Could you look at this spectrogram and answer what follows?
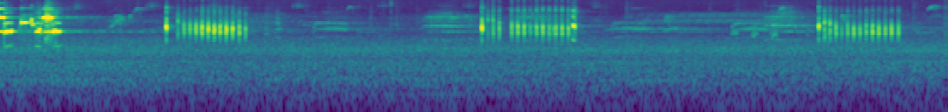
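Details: Blue jay: a brief loud note opens, then three fast clicking series of about ten harsh pulses each, roughly three seconds apart, with faint whistles from other birds behind.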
